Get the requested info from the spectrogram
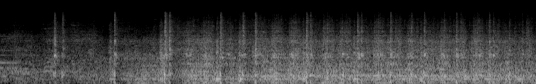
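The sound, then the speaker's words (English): A tractor engine runs steadily with a low, chugging rumble and rhythmic mechanical clatter, growing slightly louder after the first couple of seconds, during a tractor ride in a parking lot. “Let's take the NPR reporter on a tractor ride out in the parking lot.”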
